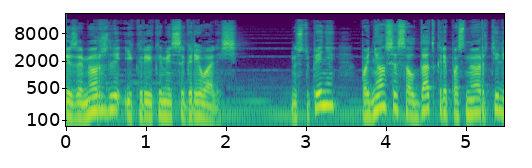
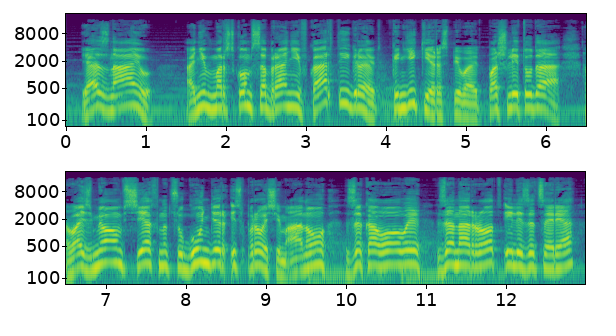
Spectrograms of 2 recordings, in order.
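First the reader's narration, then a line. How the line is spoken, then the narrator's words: Shouting. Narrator (Russian): кричали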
